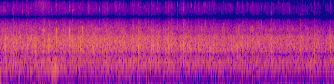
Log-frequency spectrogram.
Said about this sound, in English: Let's give these guys a round of applause.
